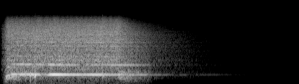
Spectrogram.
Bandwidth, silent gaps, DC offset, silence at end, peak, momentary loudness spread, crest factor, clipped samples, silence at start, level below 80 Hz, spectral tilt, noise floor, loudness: 10 kHz; none; under 0.1%; 1.5 s; 0 dBFS; 16 LU; 16 dB; under 0.1%; 0.05 s; -60 dBFS; 0 dB/octave; -84 dBFS; -13 LUFS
